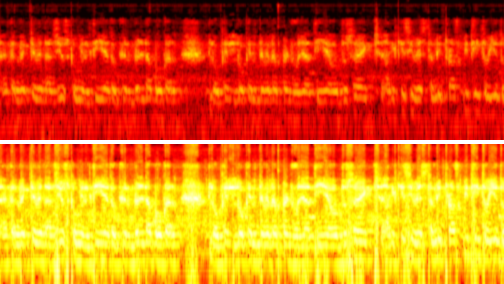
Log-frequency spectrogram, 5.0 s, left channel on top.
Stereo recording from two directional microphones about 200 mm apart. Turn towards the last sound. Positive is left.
turn(degrees=-45)  # may be behind; listen again after turning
